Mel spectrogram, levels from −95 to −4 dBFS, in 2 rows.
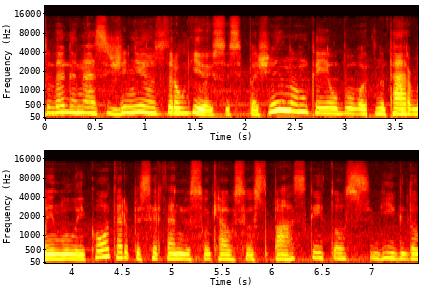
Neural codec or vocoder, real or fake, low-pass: vocoder, 44.1 kHz, 128 mel bands every 512 samples, BigVGAN v2; fake; 14.4 kHz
